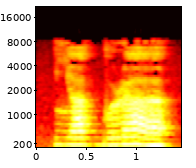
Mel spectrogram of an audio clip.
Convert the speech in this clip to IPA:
ʎɐɡ͡bu ɭɐ

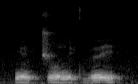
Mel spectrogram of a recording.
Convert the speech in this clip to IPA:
ɳĩ˩ʈt͡ʃo˧˩ni˩ʈbø˧˥˧ɪ̯

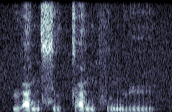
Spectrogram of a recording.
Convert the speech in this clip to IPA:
ɻa˥˨nsɹ̩˨˦ ka˥˨nfʊ̰˨˩ŋɻɻ̩˥˨

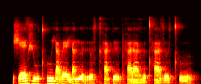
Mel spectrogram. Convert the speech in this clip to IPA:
ʃɛː˨˦zʒuː˨ tʰuː˦ja˨ βɛː˨ja˦nlʊ˨ rʊː˦skʰa˦kɘː˦ pʰa˦ɾa˨˦ɣʊ˨ tʰa˦˨ zʊː˨ztʰʊː˨

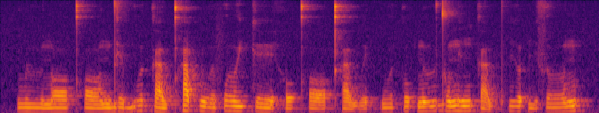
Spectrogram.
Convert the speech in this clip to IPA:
lɯː˩nɔː˩kʰɔː˩˧n de˧˩bu˧˥ə̯ ka˩wkʰa˧p̚ lu˩˧ə̯fɤː˧jkeː˧˩ ho˩kʰɔː˩˧ kʰa˧˩wʋe˧˩t̚pu˧ə̯ ko˧p̚nɯː˧˥do˧˥ ni˧˥ŋka˩˧w pʰi˧ə̯ʔi˩˧sɤː˧˥n

